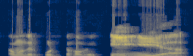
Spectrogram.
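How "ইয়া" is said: ইয়া with a hard push on the doubled ya. Shown as a demonstration. Imam showing the correct ইয়া with a firm push. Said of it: "একটি ধাক্কা দিয়ে তাসদিদটা উচ্চারণ করে".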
